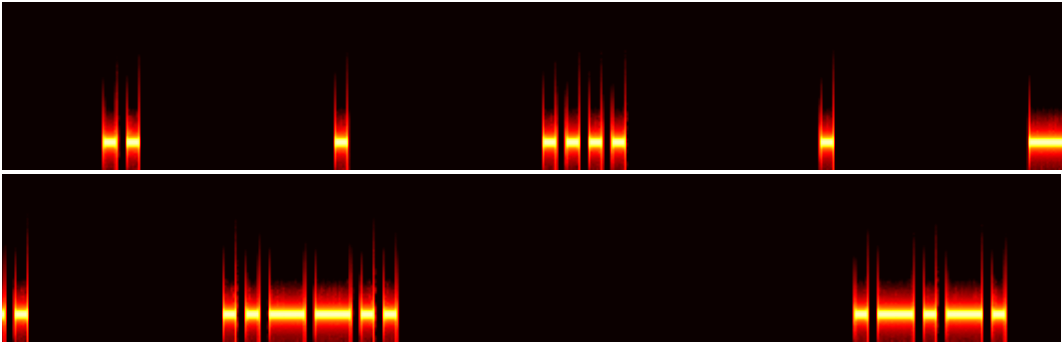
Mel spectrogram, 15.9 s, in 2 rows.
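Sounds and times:
Morse code course tones: 0:04.2 - 0:04.7, 0:07.7 - 0:08.2, 0:09.6 - 0:10.9, 0:14.4 - 0:15.5.

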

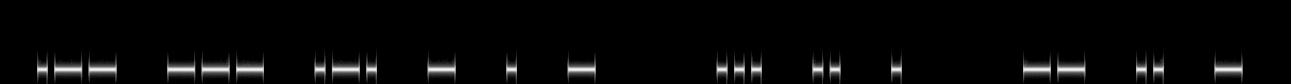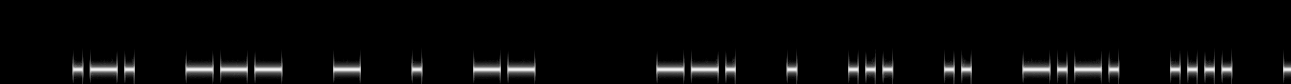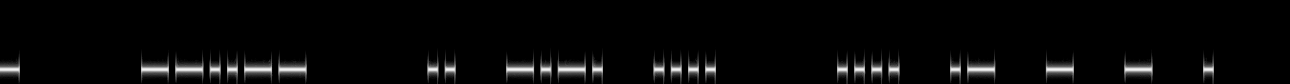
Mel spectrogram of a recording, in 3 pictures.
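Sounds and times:
CW Morse code beeps: 0:00.5 - 0:06.0, 0:07.3 - 0:07.6, 0:10.2 - 0:10.9, 0:11.5 - 0:12.4, 0:13.6 - 0:18.3, 0:19.5 - 0:20.2, 0:20.8 - 0:22.6, 0:23.2 - 0:25.2, 0:25.8 - 0:26.0, 0:27.2 - 0:29.0, 0:30.1 - 0:33.0, 0:34.2 - 0:34.8, 0:35.4 - 0:38.0.

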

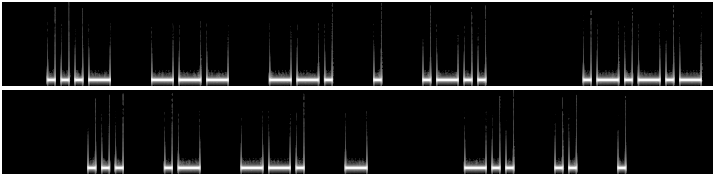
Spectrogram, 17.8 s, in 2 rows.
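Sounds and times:
CW Morse code beeps: 0:00.6 - 0:02.8, 0:03.4 - 0:04.2, 0:05.3 - 0:06.1, 0:07.3 - 0:08.8, 0:10.0 - 0:13.5, 0:14.7 - 0:16.7.

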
